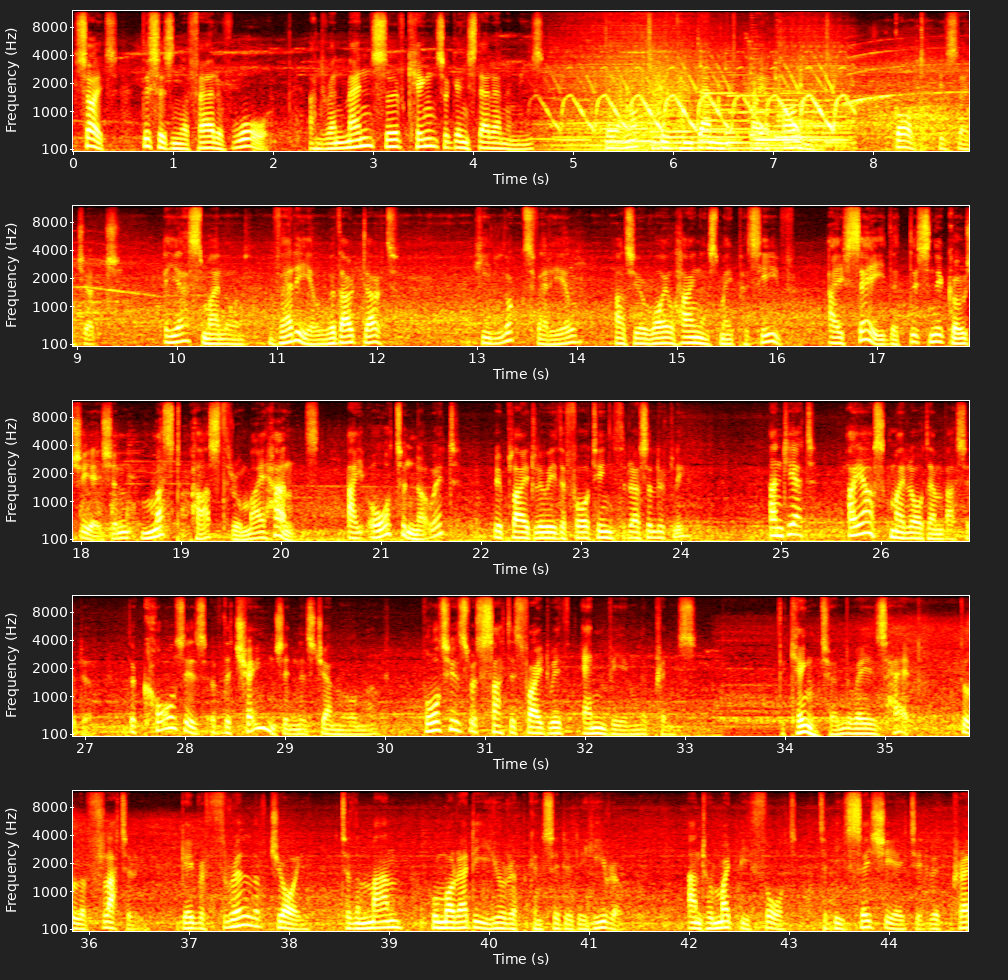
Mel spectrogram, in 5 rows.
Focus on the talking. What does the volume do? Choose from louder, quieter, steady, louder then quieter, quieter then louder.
steady.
